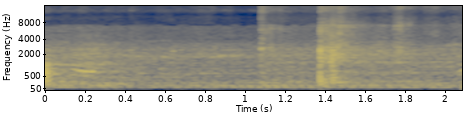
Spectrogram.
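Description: A single sharp crack of a cricket bat striking the ball, about one and a half seconds in, over low street background noise.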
